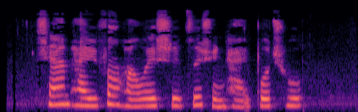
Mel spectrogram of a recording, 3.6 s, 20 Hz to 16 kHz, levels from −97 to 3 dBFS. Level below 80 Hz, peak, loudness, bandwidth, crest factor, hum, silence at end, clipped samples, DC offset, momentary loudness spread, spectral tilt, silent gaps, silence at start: -86 dBFS; -16 dBFS; -32 LUFS; 11.5 kHz; 16 dB; none; 0.55 s; under 0.1%; under 0.1%; 7 LU; -3 dB/octave; none; 0.4 s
